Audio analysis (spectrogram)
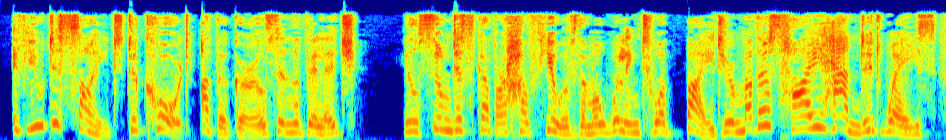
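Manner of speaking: high, loud, scornful; indignant tirade. A narrator's reading. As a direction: tear into him about his mother. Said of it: "righteous indignation that sustained her".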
